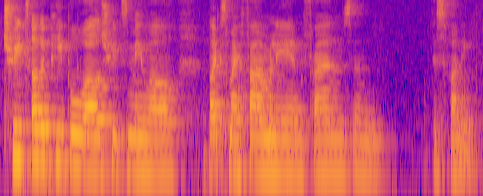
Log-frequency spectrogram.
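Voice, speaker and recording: A woman's voice: on the low side, little pitch movement, moderate pace. Young woman, international school accent, casual giggly podcast guest, roomy sound. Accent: international school, partly American. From Dubai. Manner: chatty, giggly, trailing fillers. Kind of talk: casual chat. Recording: echoey room.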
